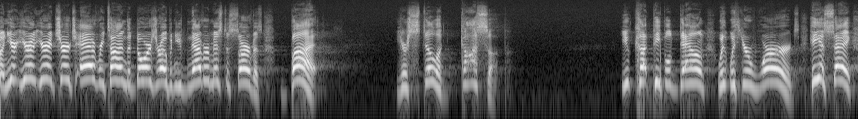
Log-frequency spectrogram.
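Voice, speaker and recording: Reverberant hall, male preacher, high voice, emphatic, conversational, direct address. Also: fairly bright tone. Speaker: pastor preaching. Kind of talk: sermon to a congregation. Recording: long reverberant hall sound.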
